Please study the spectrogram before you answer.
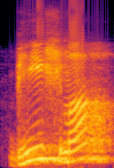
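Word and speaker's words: ভীষ্ম: দ্রুণ প্রামুখাতা আট অক্ষর ভিষম ভি মহাপ্রাণ উচন করতে হবে দীর্ঘস্বর দেখুন বাংলাতে কিন্তু আমরা বিশ্ব বলি সংস্কৃত উচ্চারণের ক্ষেত্রে আমাদের প্রতিটি বর্ণের সতন্ত্র উচন করতে হবে বলতে হবে ভীষম ভীষম দ্রুণ প্রামুখতাহ আট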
